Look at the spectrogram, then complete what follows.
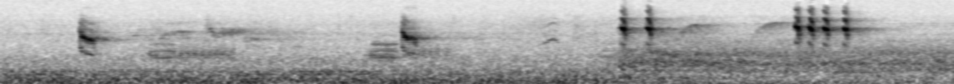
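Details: Bull-headed shrike, one of several vocal types such as high-pitched calls, alarm, subsong, mimicry and begging. Scattered sharp high notes, then a quick cluster of three or four piercing chips near the end.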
